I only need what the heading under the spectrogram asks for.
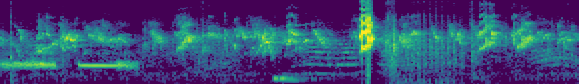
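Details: Lovebirds released into their colony in Germany for summer chirp busily in high, scratchy notes, with steady whistled tones early on and a loud sharp clap partway through, possibly wingbeats.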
